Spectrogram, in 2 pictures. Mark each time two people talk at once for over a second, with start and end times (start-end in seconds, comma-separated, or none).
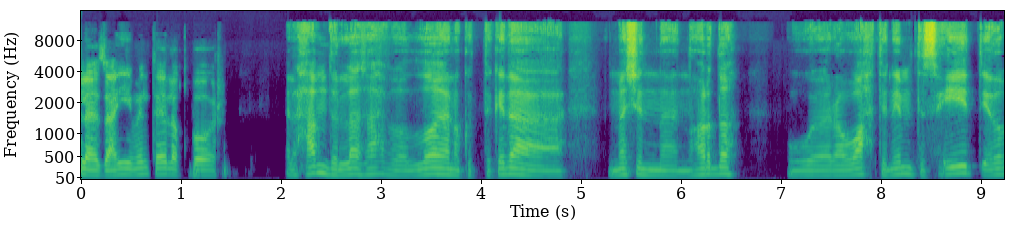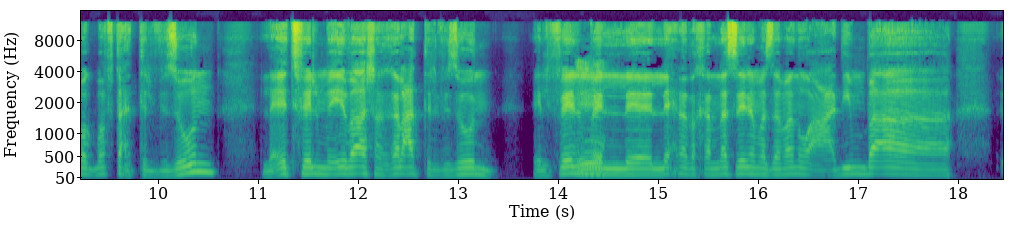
none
